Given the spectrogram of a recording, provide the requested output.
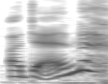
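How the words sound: The word is said with a French pronunciation. "more commonly around the Europe area, especially French"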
